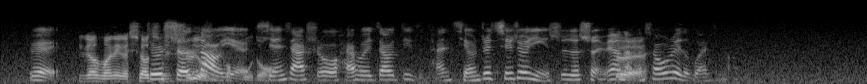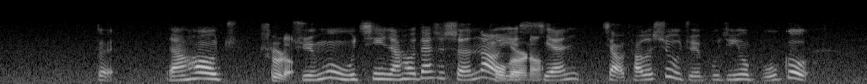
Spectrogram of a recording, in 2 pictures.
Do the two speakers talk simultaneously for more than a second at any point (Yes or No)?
Yes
